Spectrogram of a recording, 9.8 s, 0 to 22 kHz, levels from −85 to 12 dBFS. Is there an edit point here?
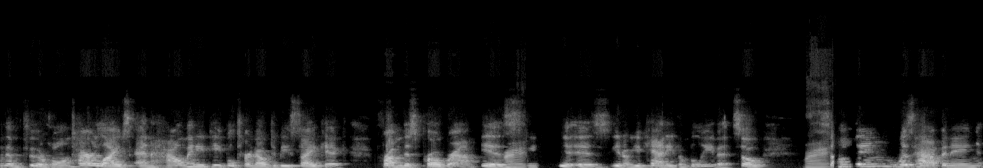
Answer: no; 0 cuts

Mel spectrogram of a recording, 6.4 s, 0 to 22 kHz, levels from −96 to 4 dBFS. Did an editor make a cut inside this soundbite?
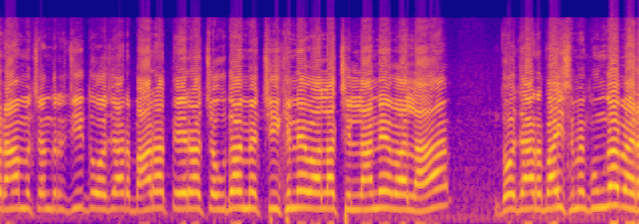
no; 0 cuts

